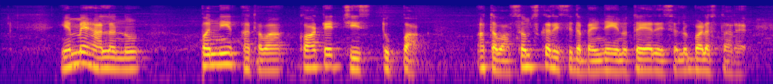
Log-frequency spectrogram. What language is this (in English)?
Kannada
